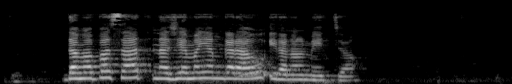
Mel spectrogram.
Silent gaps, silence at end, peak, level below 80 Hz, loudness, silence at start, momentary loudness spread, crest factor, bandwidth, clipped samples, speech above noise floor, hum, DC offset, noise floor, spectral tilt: none; 1.55 s; -4 dBFS; -66 dBFS; -21 LUFS; 0.15 s; 15 LU; 20 dB; 12 kHz; under 0.1%; 46 dB; none; under 0.1%; -68 dBFS; -2 dB/octave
